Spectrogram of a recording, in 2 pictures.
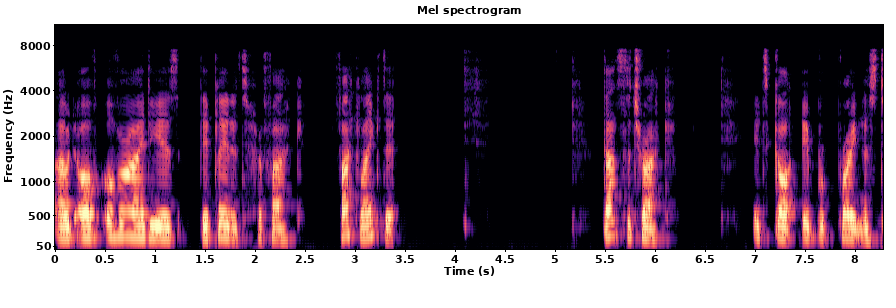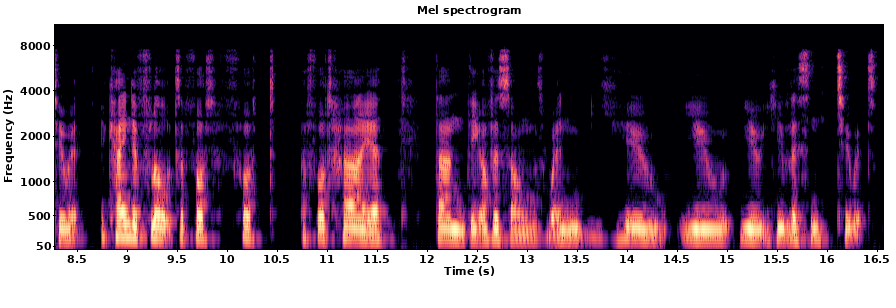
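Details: Stammering (stuttering) in a man who stammers, heard while reading aloud the introduction to his own book.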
